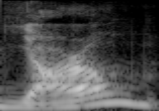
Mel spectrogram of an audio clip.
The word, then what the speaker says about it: Jarul: and J Rule right Jarl pronounced like yarl oh yl all right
